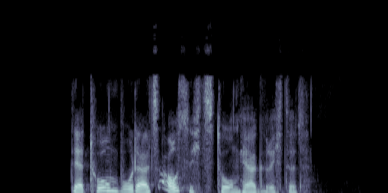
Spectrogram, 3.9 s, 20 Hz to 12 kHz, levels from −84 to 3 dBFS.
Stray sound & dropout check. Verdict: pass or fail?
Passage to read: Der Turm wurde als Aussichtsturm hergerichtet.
pass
